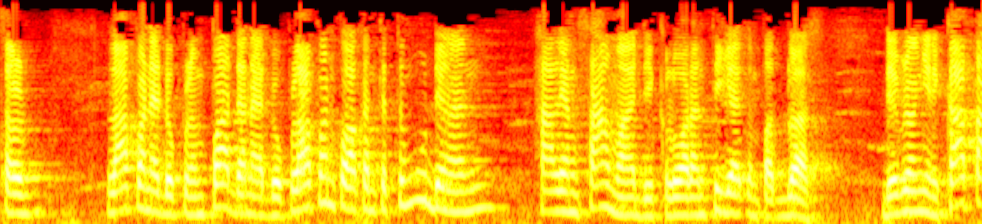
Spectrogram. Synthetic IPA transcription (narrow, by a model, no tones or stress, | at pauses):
sal | lapanajat̪̚duapuləmpat̪̚danajat̪̚duapulapankaakankət̪əmudəŋan | haljaŋsamadikəluaɾant̪iɡaajat̪əmpat̪̚bəlas | diabilaŋinikat̪a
